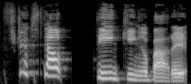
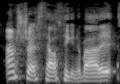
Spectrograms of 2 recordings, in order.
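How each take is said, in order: First: Laughing through a repeat of "stressed out". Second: Said in the usual way. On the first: Shown as a demonstration. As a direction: say it again, breaking into a laugh.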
